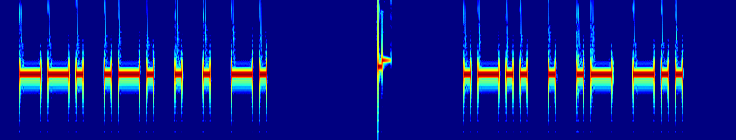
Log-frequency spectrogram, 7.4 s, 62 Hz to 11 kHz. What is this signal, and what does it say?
Morse code, heard as a keyed tone, about 17 wpm, 700 Hz. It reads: GREEN LEAD
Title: Sentences from Top 500 Words - New Word Drill - 17wpm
